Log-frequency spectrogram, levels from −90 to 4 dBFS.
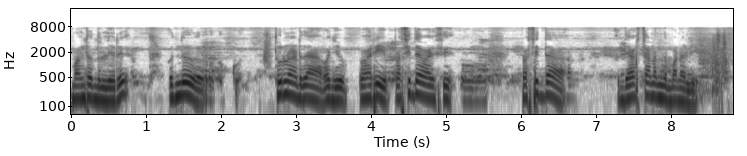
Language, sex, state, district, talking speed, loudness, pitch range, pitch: Tulu, male, Karnataka, Dakshina Kannada, 75 wpm, -16 LUFS, 145-180 Hz, 155 Hz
